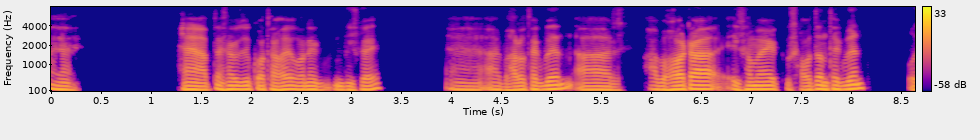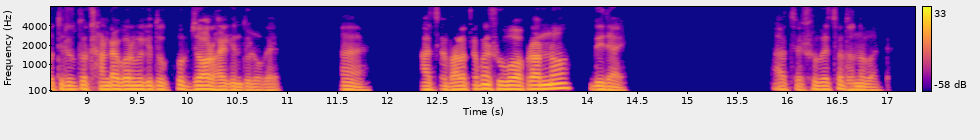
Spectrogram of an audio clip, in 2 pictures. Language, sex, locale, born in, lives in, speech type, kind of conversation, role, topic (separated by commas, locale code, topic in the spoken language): Bengali, male, bn-BD, Bangladesh, Bangladesh, conversation, unstructured, none, মানসিক অসুস্থতার কারণে মানুষকে অবজ্ঞা করা কি ঠিক?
